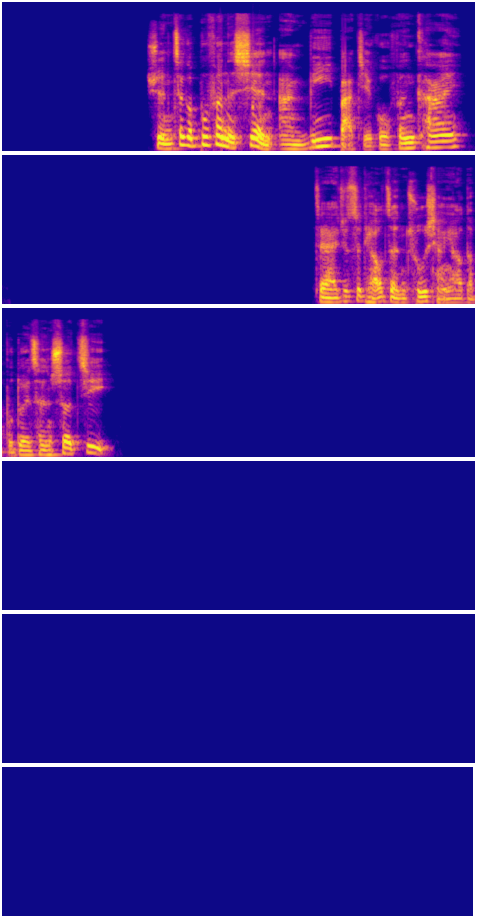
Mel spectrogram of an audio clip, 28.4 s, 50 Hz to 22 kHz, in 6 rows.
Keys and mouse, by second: 1.0 shift+middle click, 13.0 click, 14.2 click, 14.7 click, 16.2 alt+click, 16.9 alt+click, 17.3-18.5 drag, 19.9 alt+click, 20.2 click, 23.9 shift+click, 24.5 click, 28.1 alt+click.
